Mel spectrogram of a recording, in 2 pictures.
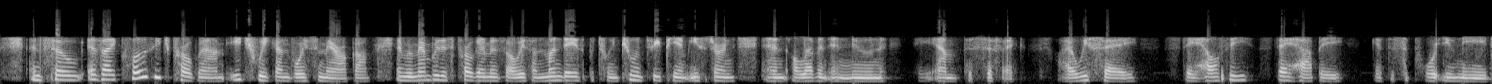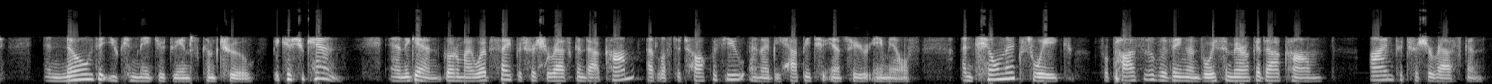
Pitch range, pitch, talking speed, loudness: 160-200 Hz, 175 Hz, 180 wpm, -13 LUFS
